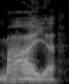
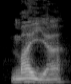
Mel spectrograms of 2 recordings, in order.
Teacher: we must be careful there to put the ayn in معايا, because without it, maya, we would have the word for water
